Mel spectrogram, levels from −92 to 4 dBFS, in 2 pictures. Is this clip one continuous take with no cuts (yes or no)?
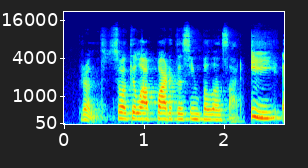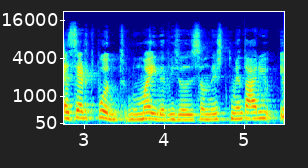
no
